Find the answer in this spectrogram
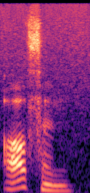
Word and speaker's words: often: Reparem que eu estou pronunciando a palavra often com o T mudo, o T silenciado aqui, tá bom? Isso é o inglês mais tradicional. O inglês dos dicionários de Cambridge e Oxford já admitem a expressão often, a pronúncia, tá bom? Mas eu vou usar a forma mais tradicional aqui.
